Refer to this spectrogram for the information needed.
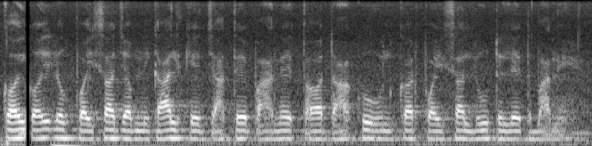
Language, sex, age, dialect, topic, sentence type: Bhojpuri, male, 18-24, Northern, banking, statement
